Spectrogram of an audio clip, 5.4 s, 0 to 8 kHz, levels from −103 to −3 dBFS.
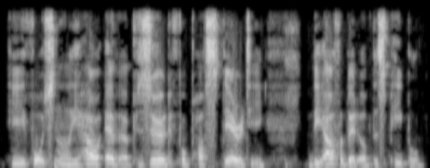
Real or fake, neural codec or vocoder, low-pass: real; none; 7.2 kHz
